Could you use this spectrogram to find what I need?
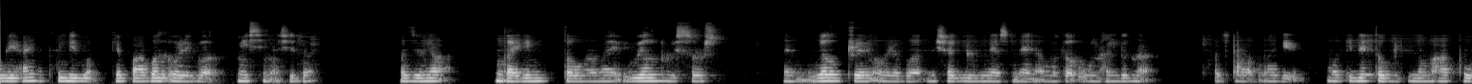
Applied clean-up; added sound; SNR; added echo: neural mask model DeepFilterNet 3.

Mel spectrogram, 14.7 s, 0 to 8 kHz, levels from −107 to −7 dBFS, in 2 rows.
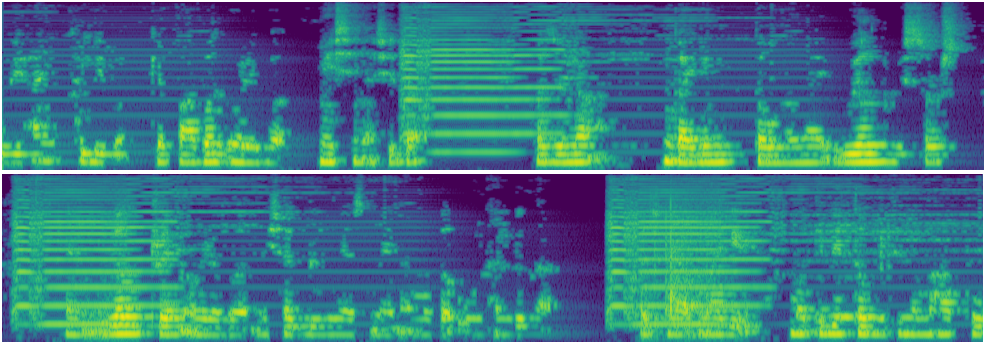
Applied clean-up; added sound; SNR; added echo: classical method spectral subtraction.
